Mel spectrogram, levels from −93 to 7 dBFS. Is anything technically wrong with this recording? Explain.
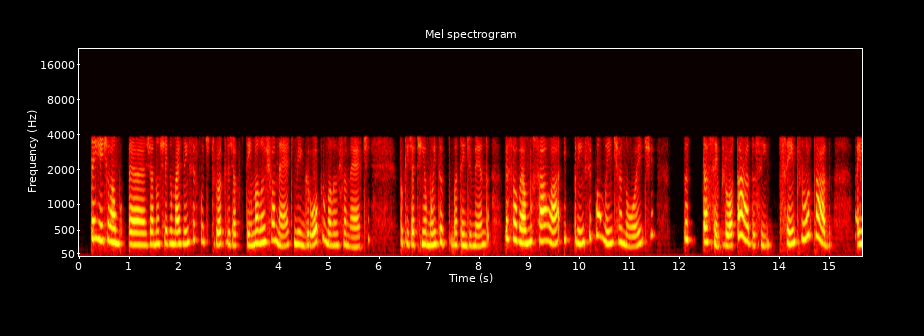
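Yes. At 8.08 to 8.16 s there is a burst of packet loss: about 55 ms of the last sound is stretched and faded into a buzz or hiss, then 60 ms of audio is skipped. Unlike a plain dropout, the gap is filled with sound rather than silence. The speech stays band-limited to 4 kHz, as the G.711 call path carries it.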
